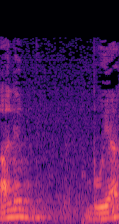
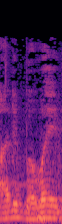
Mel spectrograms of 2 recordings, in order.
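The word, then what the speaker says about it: آل بویہ: اس کا تلفظ بعض لوگ آل بویا کرتے ہیں اور بعض لوگ آل بوائے بھی کرتے ہیں, تو کبھی آپ نے سنا ہو تو کنفیوز نہ ہو کہ کیا ہوا ہے.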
